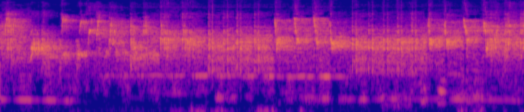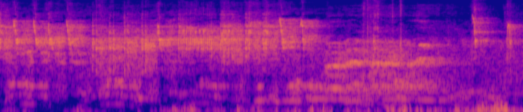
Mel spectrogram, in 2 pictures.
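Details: Energetic clamorous reed warbler song offered to encourage quiet birds to sing: a fast, rasping chatter of scratchy repeated notes, easing toward the end, where low thumping handling noises appear.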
